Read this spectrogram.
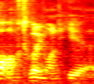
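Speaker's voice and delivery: attempted soft English gentleman voice and accent. Describing a character idea, trying out an english gentleman voice. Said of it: "trying to do a like English gentleman".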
